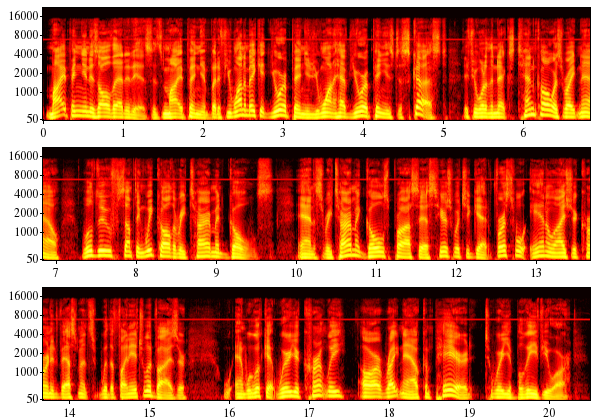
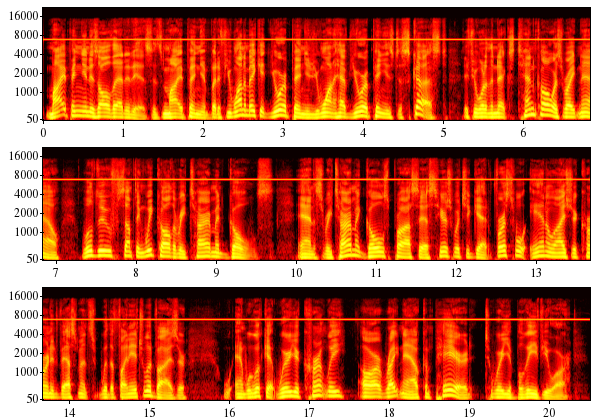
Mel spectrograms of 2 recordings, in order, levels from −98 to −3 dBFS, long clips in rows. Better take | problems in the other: first | high-pitched whine; loud; throughout; 7 kHz, 6 dB below the speech; faint in the first

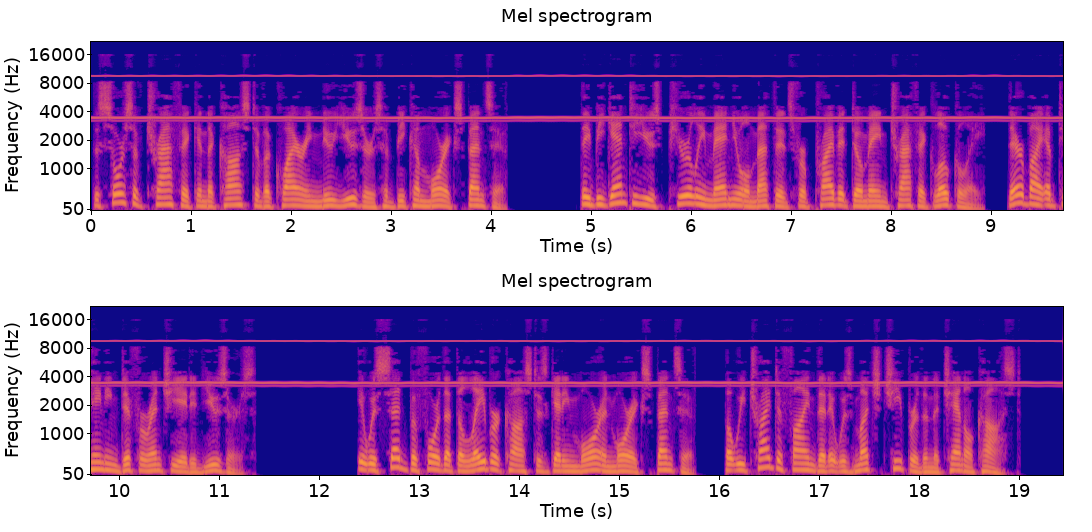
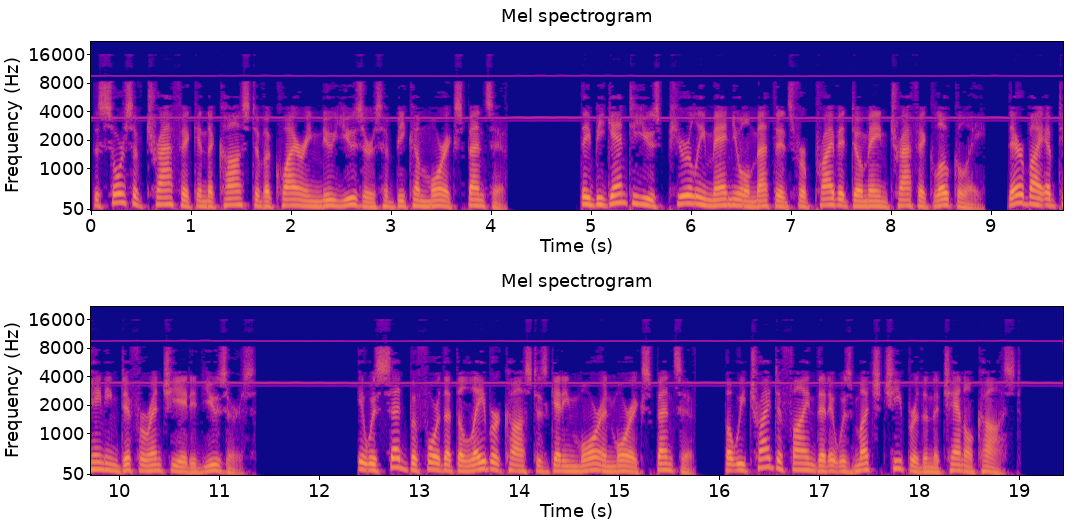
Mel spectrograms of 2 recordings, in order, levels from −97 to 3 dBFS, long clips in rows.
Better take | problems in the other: second | high-pitched whine; loud; throughout; 3.5 kHz, 9 dB below the speech; faint in the second

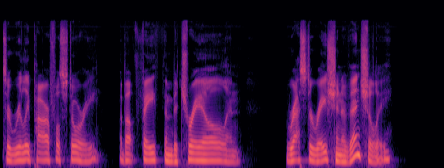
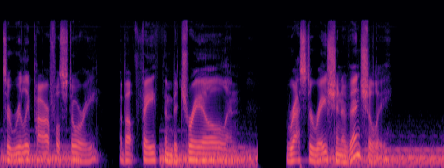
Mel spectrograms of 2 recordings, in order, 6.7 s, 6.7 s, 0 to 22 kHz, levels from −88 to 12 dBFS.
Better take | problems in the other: first | low rumble; noticeable; until 1 s, from 2.5 to 4 s and from 4.5 s on; 15 dB below the speech

